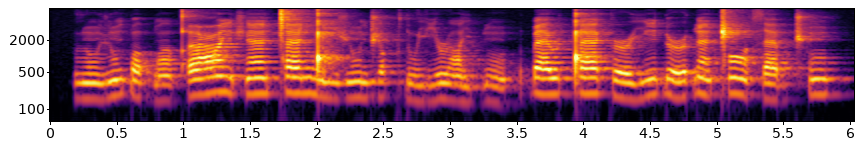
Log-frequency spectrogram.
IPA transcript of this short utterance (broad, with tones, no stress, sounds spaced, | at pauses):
ð ũ˨ ʒ ũ˦ k͡p ɔ˨ ɡ͡b ɑ̃˨ qʼ i˦ ʕ ĩ˦˨ ʃ æ̃˦ ǀ æ˦ ŋ͡ǃ i˨ ʒ ũ˦ d͡ʒ ɔ˦ k ɗ u˨ j i˦ ɹ ɑ̃˨ j ɓ ũ˨ | ɓ æ˦ ɹ ǃ æ˦ k ə˞˨ j ĩ˦ ɗ ə˞˨˦ ɗ æ̃˦ ǁ ɔ̃˦˨ s æ˨ b t͡ʃʼ ũ˦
